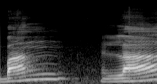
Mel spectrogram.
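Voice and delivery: Bangladesh very slowly, each syllable held and set apart; exaggerated syllable split. Shown as a demonstration. Teacher demonstrating vowel count to class, Bangladesh hugely drawn out in parts. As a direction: stretch out বাং ... লা ... দেশ. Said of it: "আমরা যদি এটাকে এইভাবে বলি".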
